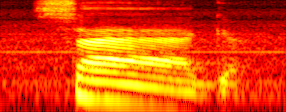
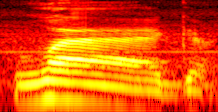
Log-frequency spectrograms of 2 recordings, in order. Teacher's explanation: when you have the g at the end the vowel needs to be longer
